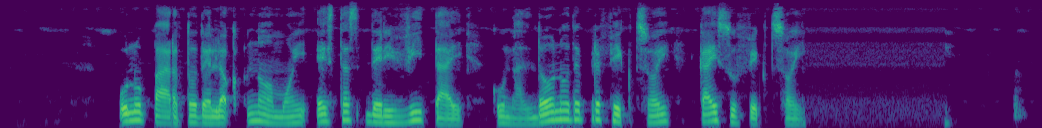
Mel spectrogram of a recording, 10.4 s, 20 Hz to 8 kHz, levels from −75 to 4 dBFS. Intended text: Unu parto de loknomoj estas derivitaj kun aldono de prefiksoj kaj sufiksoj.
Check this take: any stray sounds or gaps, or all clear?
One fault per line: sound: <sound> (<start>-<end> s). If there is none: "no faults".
no faults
